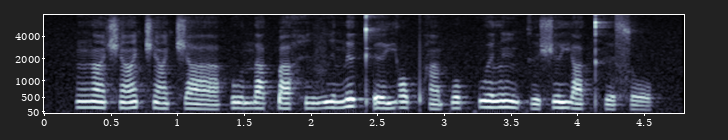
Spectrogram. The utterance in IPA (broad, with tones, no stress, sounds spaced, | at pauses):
ŋ ã˨ ʃ ã˨˦ t͡ʃ ã˨ t͡ʃ aː˨ | u˨ n a˨ k͡p a˨ h i˨ v i˨ n e˦ kʼ e˨ j ɔ˦ pʰ ã˨ p o˦ kʷ e˦ l ĩ˦˨ k ɪ˨ ʃ ɪ˦ j a˨ kʰ ɪ˨ s o˨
